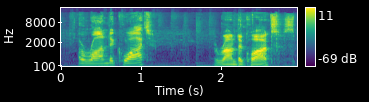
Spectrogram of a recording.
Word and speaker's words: Irondequoit: my face hurts jesus christ like like a rhonda quat rhonda quad pronounced irondequoit we have a chili chili not lima a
